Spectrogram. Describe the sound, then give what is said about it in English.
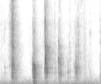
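Stiff, tough-stock tarot cards being split and handled, giving a few faint, papery slaps and flicks spaced irregularly across a quiet background. “All right, I'm splitting the deck now. This deck is a little bit... the card stock is really, really, really tough, so it doesn't bend as much.”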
